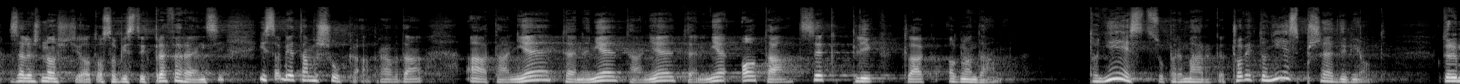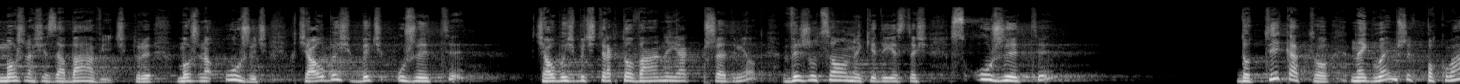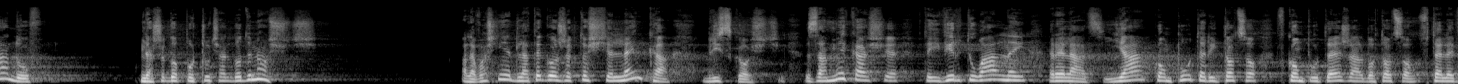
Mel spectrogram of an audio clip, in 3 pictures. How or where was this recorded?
large echoing room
